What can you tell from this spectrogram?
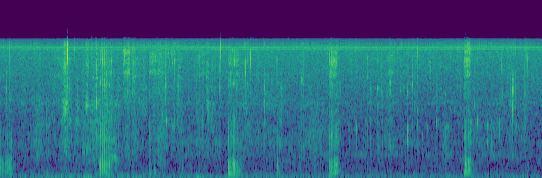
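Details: English bulldog named Lola snoring, even while awake: low, rough snorting breaths, five heavy bursts spaced roughly one and a half to two seconds apart against a quiet indoor background.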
